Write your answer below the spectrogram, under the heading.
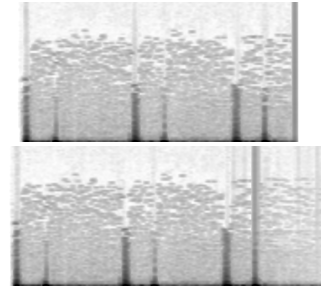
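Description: Heartbeat sound effect: paired low thuds, one pair about every second, over a low hum. It breaks off briefly about three seconds in and starts again.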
